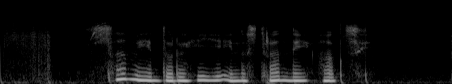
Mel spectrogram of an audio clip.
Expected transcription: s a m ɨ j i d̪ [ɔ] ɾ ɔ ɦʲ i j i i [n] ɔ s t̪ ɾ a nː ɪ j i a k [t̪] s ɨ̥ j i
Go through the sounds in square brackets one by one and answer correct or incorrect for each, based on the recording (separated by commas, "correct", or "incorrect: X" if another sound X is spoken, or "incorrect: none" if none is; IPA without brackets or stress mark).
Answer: correct, correct, correct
